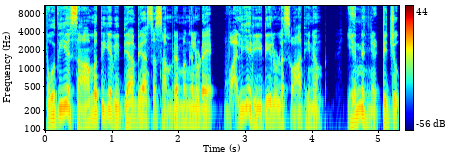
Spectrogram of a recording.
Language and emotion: Malayalam, surprised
